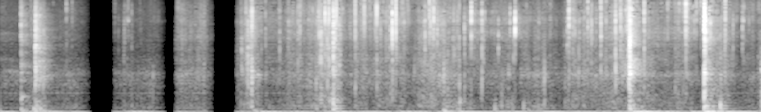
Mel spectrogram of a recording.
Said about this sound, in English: pieces of paper for the packaging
